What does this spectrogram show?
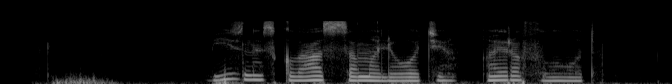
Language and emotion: Russian, sad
